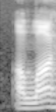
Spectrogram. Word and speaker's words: الله: Allah is pronounced with an A sound.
